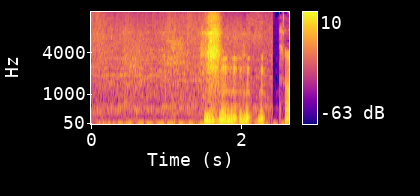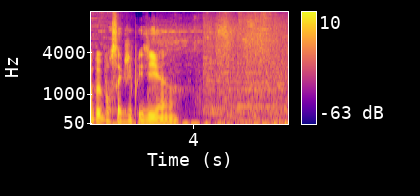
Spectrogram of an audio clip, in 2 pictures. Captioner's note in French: Rire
